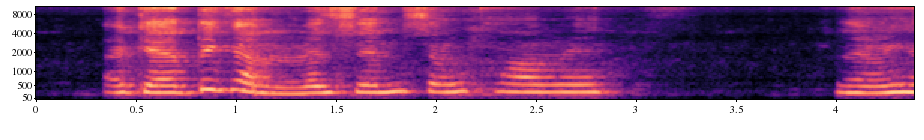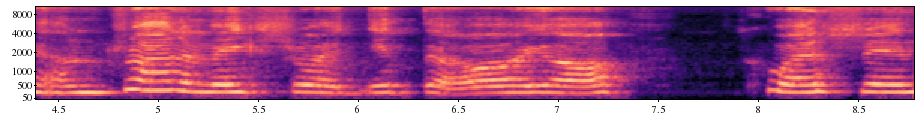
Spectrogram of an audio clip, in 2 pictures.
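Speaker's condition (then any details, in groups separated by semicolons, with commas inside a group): Cerebral palsy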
